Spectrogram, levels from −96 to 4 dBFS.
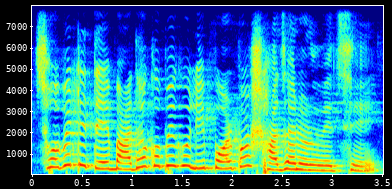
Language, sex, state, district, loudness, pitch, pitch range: Bengali, female, West Bengal, Cooch Behar, -14 LUFS, 330 Hz, 270-425 Hz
